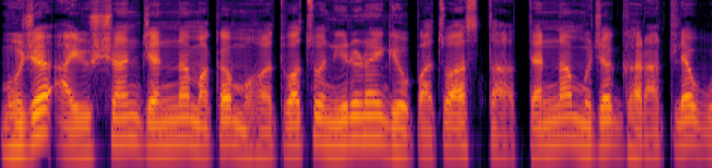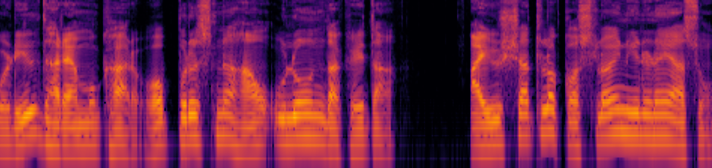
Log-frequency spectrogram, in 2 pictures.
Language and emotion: Goan Konkani, neutral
